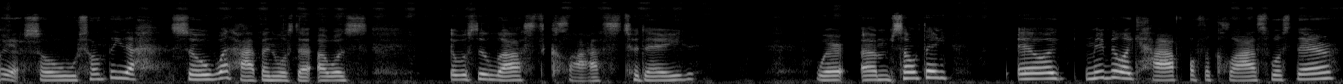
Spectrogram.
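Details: Male speaker who says he stutters a lot; stuttering.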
